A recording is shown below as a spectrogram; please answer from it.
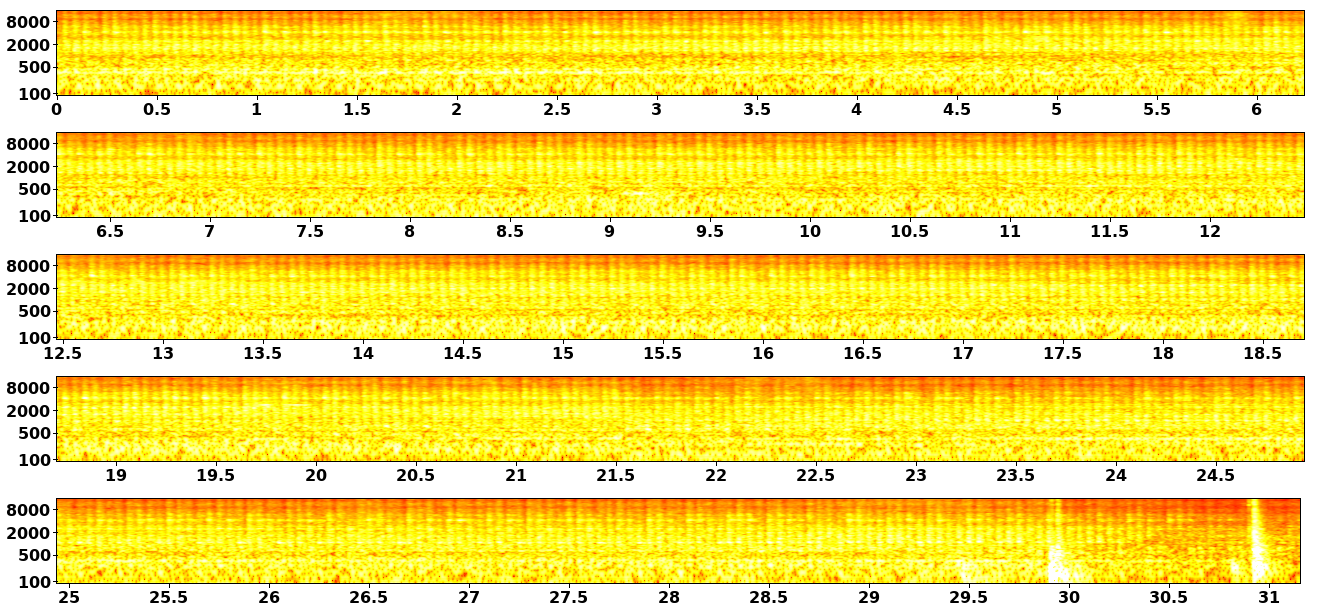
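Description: Volvo FH tractor unit's diesel engine idling steadily, heard close up.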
